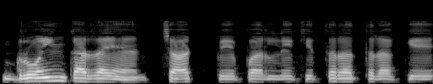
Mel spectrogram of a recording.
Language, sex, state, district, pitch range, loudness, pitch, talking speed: Hindi, male, Uttar Pradesh, Etah, 125-140 Hz, -16 LUFS, 135 Hz, 140 wpm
